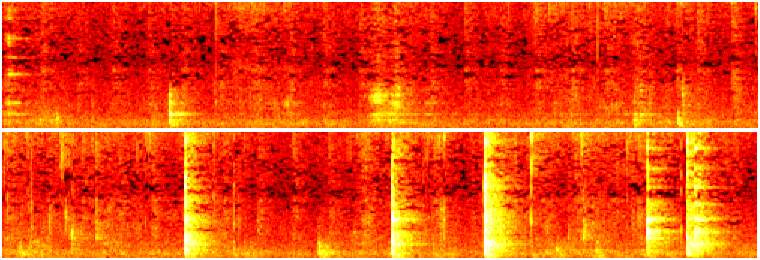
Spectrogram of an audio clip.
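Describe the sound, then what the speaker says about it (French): A utensil stirs crushed hazelnuts into egg-free, dairy-free banana bread batter in a bowl, making soft scraping and light clinks that grow into sharper taps against the bowl, close and quiet. "on rajoute nos noisettes concassées. Et puis de nouveau, on va venir bien mélanger l'ensemble."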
